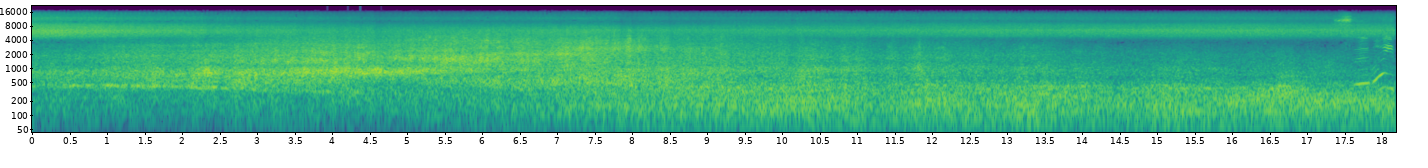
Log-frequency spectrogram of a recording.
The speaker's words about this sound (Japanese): 爆音でしょ今ねあの航空機が2機揃って飛んでいきました各務原市っていうのは自衛隊の航空基地があってね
